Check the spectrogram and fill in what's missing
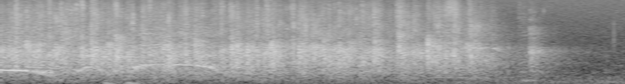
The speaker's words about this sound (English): Expected more clap. Come on. There we go.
